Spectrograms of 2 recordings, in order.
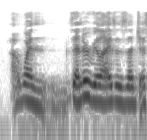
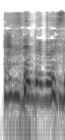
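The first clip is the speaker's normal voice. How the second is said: ordinary talk, nothing marked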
